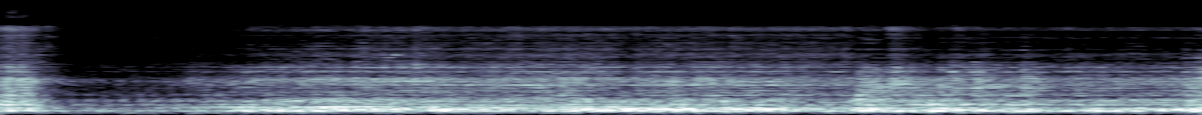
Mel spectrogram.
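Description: Action-film soundtrack: music over a heavy vehicle's low engine rumble. It drops away briefly just after the start, then builds back and holds steady.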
